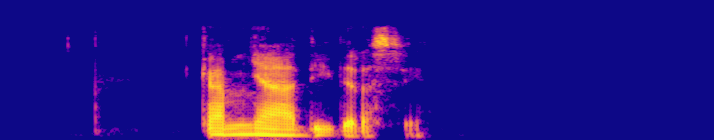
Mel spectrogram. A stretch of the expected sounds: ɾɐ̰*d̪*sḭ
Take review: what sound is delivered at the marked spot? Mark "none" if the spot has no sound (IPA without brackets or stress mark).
none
